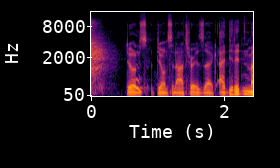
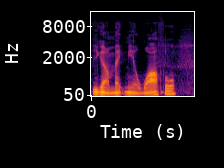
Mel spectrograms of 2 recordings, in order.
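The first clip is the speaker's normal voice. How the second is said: mock Alabama southern belle accent. Imitating a southern woman questioning a foreign man: imitating Alabama southern belle accent. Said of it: "talk like they're from Alabama".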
